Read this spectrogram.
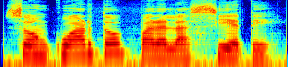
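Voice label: Spanish, female; it's half past seven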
